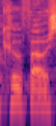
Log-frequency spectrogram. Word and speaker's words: Kupos: president and thank you all for being here and don't worry about the name it's Greek that's the best pronunciation anyone's done in many years again my name is kupos and mr.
